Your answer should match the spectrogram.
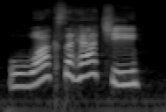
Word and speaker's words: Waxahachie: It's Waxahachie, Texas.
